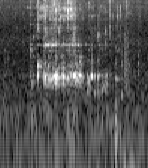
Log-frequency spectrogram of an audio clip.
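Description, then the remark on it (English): A quick squirt of lime juice splashes into a round glass, a brief wet trickle lasting under a second, fairly quiet, with no voices. “We're going to put a little lime juice in it.”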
